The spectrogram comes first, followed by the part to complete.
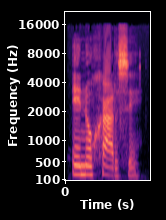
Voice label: "enojarse", Spanish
